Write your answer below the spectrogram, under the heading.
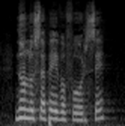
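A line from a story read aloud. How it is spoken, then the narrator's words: Exclaimed. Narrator (Italian): esclamai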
